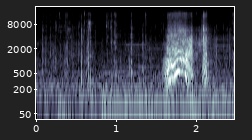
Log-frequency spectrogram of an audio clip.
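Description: Zipper of a clear plastic vinyl pouch pulled open in one quick zip near the end, a short buzzing rasp that rises and falls in pitch.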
